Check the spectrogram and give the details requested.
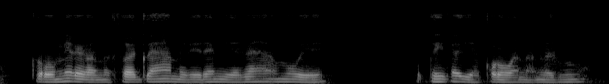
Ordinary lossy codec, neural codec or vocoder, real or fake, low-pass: none; codec, 24 kHz, 1 kbps, SNAC; fake; none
